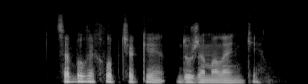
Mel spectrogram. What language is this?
Ukrainian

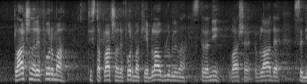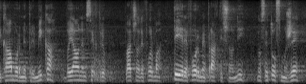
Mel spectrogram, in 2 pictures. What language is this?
Slovenian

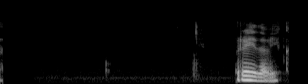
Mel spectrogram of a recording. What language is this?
Icelandic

